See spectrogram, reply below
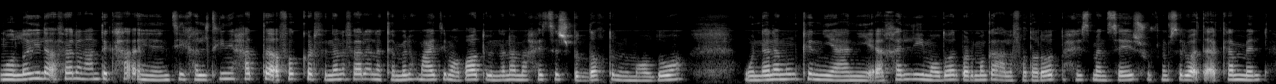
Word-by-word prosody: والله 230 +4 +4
لأ، 275 - +2
فعلًا 270 -3 -2
عندِك 255 +1 0
حق. - - -2
يعني 215 -2 0
أنتِ 210 +3 -3
خلّتيني 235 +3 -1
حتى 250 -2 +2
أفكّر، 245 +3 +1
في 240 -1 -10
إن 215 - +1
أنا 235 +1 0
فعلًا 240 0 -1
أكملّهم 220 +1 -2
عادي 220 +2 0
مع 215 -3 0
بعض 225 +3 +2
وإن 205 -1 0
أنا 220 +1 0
ما 215 -1 -1
أحسّش 225 +2 +2
بالضغط 200 +3 0
من 210 - -3
الموضوع، 195 +5 0 0.6
وإن 200 +1 0
أنا 225 +2 +5
ممكن 240 -1 0
يعني 195 -2 0
أخلّي 230 +1 -1
موضوع 210 0 +2
البرمجة 210 0 0
على 195 -3 -3
فترات، 195 +3 -1
بحيث 215 -1 -8
ما 210 - +1
أنساش 205 +3 -2
وفي 220 0 -10
نفس 210 0 -5
الوقت 210 -2 +4
أكمِّل 215 -1 +1
220 Hz, 195 wpm, -22 LUFS, 205-235 Hz, 0.6 s, أنا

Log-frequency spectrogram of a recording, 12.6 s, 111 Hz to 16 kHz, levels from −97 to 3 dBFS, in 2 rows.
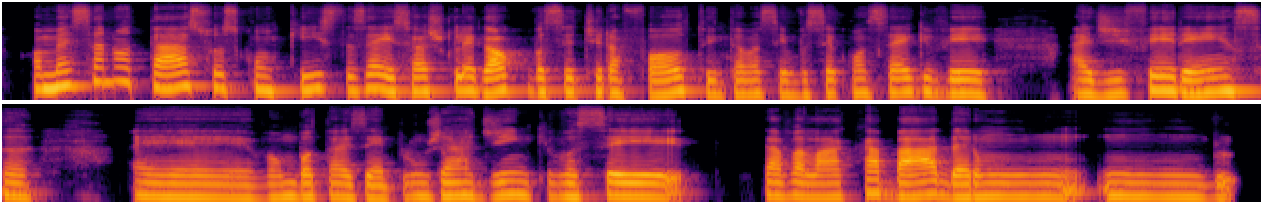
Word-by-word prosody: Começa 230 +5 +3
a - - -1
anotar 275 -8 +3
as 235 - -1
suas 215 -3 -4
conquistas 190 0 -3
é 210 - +3
isso, 180 0 0
eu - - +3
acho 180 0 -3
q 185 - -1
legal 180 0 +5
que 180 - -12
você 175 0 -1
tira 175 -2 -3
foto, 165 +1 0
então, 155 +1 -3
assim, 155 -1 -4
você 150 +2 -5
consegue 170 +2 -2
ver 160 -1 +1 0.4
a 155 - -1
diferença, 160 0 +1 0.5
eh, 145 -3 -1
vamos 140 +2 -3
botar 150 0 -1
exemplo: 140 0 -2
um 150 - -2
jardim 155 +1 -1
que 150 - -13
você 150 +1 +2 0.3
estava 155 -1 0
lá 145 0 +2
acabado, 155 0 +4
era 145 0 +3
um 150 0 -2
um 150 -2 -3
g - - -4
155 Hz, 180 wpm, -23 LUFS, 150-180 Hz, 0.5 s, legal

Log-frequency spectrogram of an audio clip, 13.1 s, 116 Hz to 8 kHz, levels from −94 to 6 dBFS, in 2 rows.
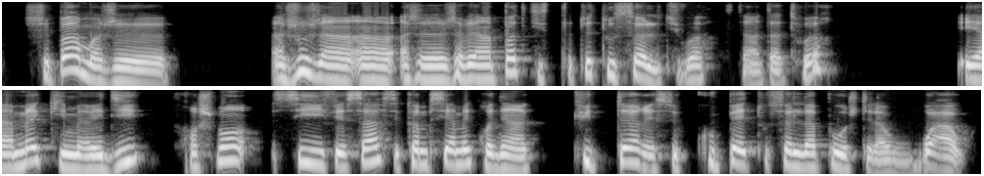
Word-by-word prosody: Je - - -17
sais - - -3
pas, 255 +1 +3
moi 170 -8 +2
je 135 -4 +1 0.7
un 170 - +1
jour 240 +9 +3
j'ai 185 -5 +2
un 160 -1 +2
un 160 - 0
je 155 -2 +3
j'avais 170 +2 +2
un 165 -1 +2
pote 230 +8 0
qui 180 - -9
se 160 - -14
tatouait 205 - -3
tout 200 0 -2
seul, 170 -8 +1
tu - - -14
vois? 160 +1 -4
C'était - - -11
un 120 - -4
tatoueur 200 - -3 0.8
et 170 - +3
il - - +3
y - - +5
a 160 - +3
un - - +2
mec 215 +7 +3
qui 175 -7 +1
m'avait 150 -1 +5
dit: 215 - 0 0.2
«Franchement, 225 +8 -2
s'il 200 -4 -1
fait 170 - +2
ça, 205 +7 +2
c'est 230 - -5
comme 190 -2 +1
si 185 - +1
un - - +1
mec 195 +1 +3
prenait 160 -5 +2
un 135 -2 +1 0.3
cutter 220 -4 0
et 150 - 0
se 145 - -4
coupait 400 -4 0
tout 385 - -14
seul 185 -5 +1
la 165 0 +2
peau», 165 -1 +1
j'étais 145 -2 -7
là: 115 -2 -2
«Waouh!» 110 -2 -2
165 Hz, 255 wpm, -13 LUFS, 155-210 Hz, 0.8 s, y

